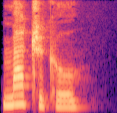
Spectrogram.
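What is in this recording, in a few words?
"madrigal", British English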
